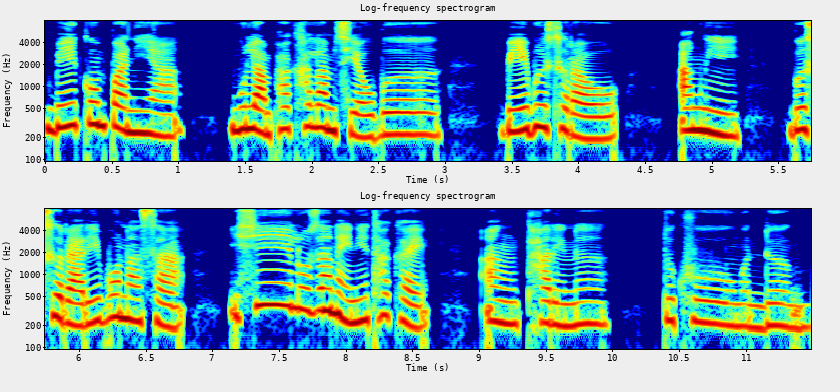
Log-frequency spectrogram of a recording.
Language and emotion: Bodo, sad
